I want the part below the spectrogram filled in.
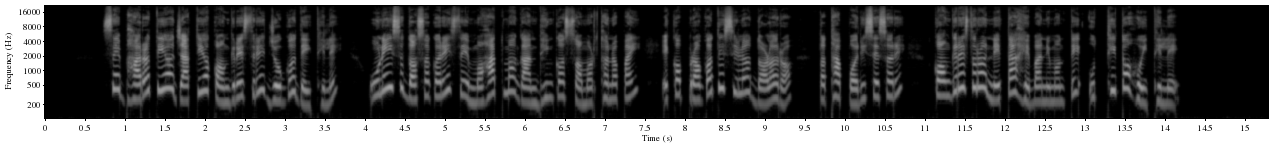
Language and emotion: Odia, neutral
